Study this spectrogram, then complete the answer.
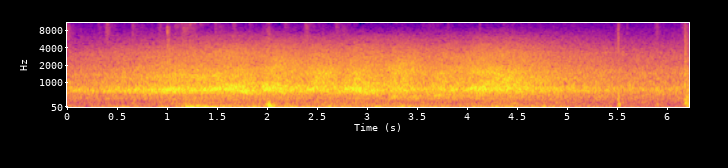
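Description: Steady stadium crowd roar from a football video game during a kickoff after a touchdown, a broad continuous wash of cheering that swells and holds throughout, with no distinct voices.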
